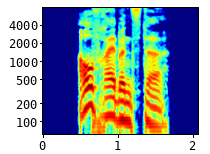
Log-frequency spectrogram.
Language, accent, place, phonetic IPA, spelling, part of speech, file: German, Germany, Berlin, [ˈaʊ̯fˌʁaɪ̯bn̩t͡stə], aufreibendste, adjective, De-aufreibendste.ogg
- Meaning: inflection of aufreibend: 1. strong/mixed nominative/accusative feminine singular superlative degree 2. strong nominative/accusative plural superlative degree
